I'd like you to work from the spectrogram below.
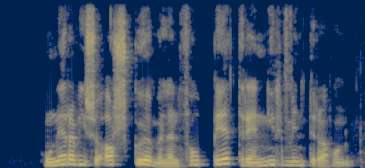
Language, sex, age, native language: Icelandic, male, 40-49, Icelandic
